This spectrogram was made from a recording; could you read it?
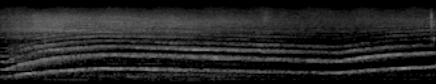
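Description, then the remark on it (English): A fire truck siren wails steadily as the truck goes by in California, its rich harmonic tone gliding slowly down in pitch and then sweeping back up, sustained and loud with no talking over it. “Got a fire truck going by.”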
